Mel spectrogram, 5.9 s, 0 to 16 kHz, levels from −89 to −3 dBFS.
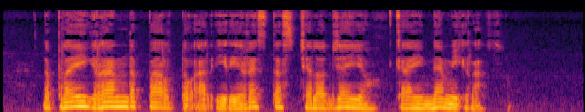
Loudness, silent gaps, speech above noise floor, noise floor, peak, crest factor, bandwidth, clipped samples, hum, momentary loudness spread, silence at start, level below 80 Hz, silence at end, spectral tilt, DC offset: -21 LUFS; none; 37 dB; -57 dBFS; -6 dBFS; 16 dB; 11.5 kHz; under 0.1%; none; 9 LU; 0.45 s; -36 dBFS; 0.75 s; -5.5 dB/octave; under 0.1%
